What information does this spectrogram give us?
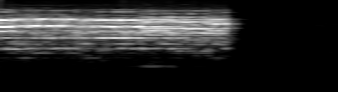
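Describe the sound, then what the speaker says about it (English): Electronic phone ringtone, bright and steady, sounding alone for about a second before cutting off abruptly into silence. "I'm getting a phone call"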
